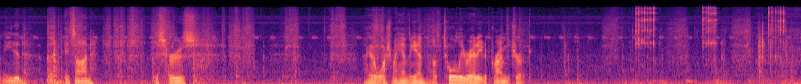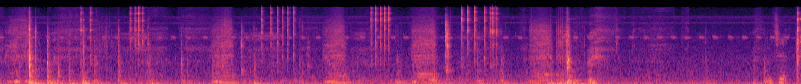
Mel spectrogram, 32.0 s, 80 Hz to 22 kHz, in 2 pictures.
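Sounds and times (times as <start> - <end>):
mechanical clicking and clatter: 12.7 - 13.2, 14.0 - 14.5, 18.6 - 19.0, 23.4 - 23.9, 24.9 - 26.1
rapid ratchet clicks: 12.7 - 13.2, 14.0 - 14.5, 15.2 - 15.8, 18.6 - 19.0, 20.9 - 22.7, 23.4 - 24.0, 24.6 - 26.1.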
